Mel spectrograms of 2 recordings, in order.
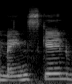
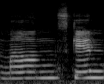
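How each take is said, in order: First: The first syllable sounds like 'main'. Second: The first syllable sounds like 'moon' or 'mon'. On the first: The easy everyday way of saying the name. The speaker calls it wrong. "I'm going to pronounce this wrong because I say main skin" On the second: The attempted original way of saying the name. The speaker calls it right. "but I think it's like"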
